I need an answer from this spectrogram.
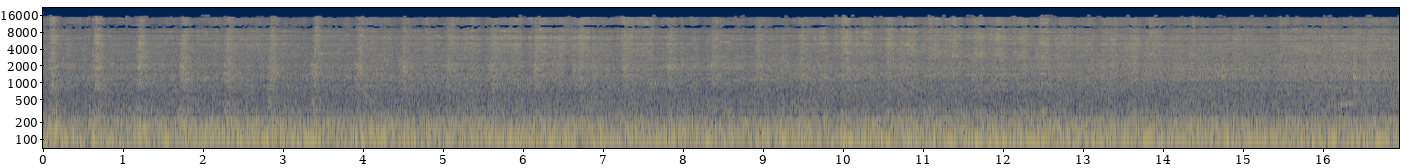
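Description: A freight train loaded with continuous welded rail rolls along the track: a steady low rumble with a run of wheel clicks, most frequent in the first few seconds.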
